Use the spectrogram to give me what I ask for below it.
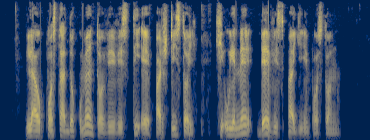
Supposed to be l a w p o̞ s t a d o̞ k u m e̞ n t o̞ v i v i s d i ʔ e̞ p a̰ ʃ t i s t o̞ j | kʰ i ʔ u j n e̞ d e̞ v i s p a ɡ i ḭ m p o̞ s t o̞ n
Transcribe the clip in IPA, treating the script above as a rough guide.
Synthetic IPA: l a w p o̞ s t a d o̞ k u m e̞ n t o̞ v i v i s t i ʔ e̞ p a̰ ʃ t i s t o̞ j | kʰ i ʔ u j n e̞ d e̞ v i s p a ɡ i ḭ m p o̞ s t o̞ n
